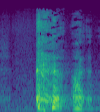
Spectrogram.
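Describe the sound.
Coughing from a tickle in the throat: two short, rough throaty bursts after near silence, the second softer and more voiced than the first.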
